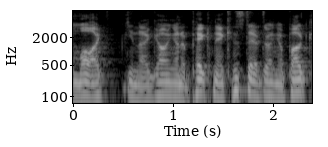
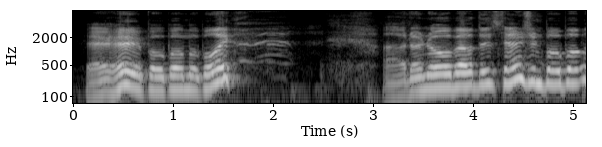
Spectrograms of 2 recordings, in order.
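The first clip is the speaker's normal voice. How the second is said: booming, high-pitched, swooping delivery; 7 semitones higher, 9 dB louder than usual. Responding to Nick's tangent, doing a Yogi Bear voice. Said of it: "You do a really good yogi".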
